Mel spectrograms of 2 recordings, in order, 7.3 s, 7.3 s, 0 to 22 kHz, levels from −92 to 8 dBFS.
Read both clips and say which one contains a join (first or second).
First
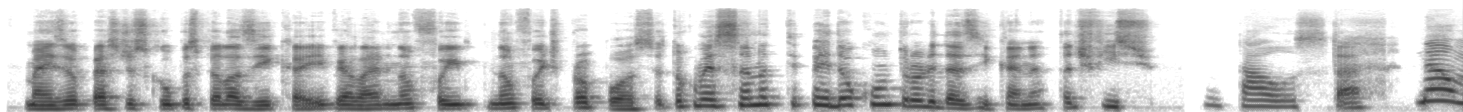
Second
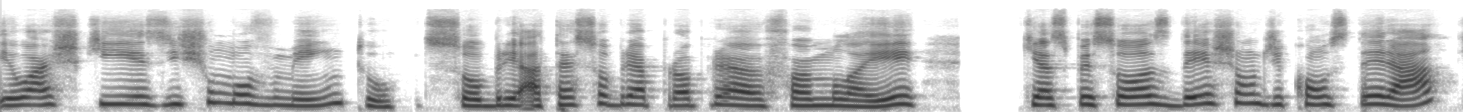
second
